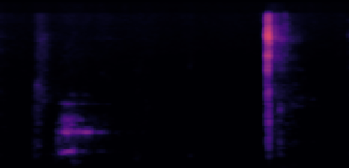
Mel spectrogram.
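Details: Standard poodle barking indoors upstairs after someone rang the doorbell; a single muffled, distant bark with a tonal, harmonic ring lasting about half a second, then quiet, ending with one sharp click nearby.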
